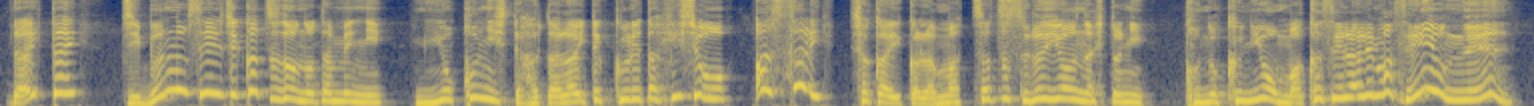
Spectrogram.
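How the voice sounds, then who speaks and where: A woman playing a flippant, wealthy male cult leader in a comic radio drama, with theatrical, over-polite speech and playful drawn-out exclamations. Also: sits high, big pitch swings. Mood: playful, smug.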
